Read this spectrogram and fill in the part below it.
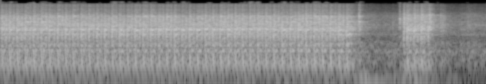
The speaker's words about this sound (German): der Vorschlaghammer ist gerade in Gebrauch, aber wenn schon Wochenende, warum nicht direkt der Presslufthammer?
